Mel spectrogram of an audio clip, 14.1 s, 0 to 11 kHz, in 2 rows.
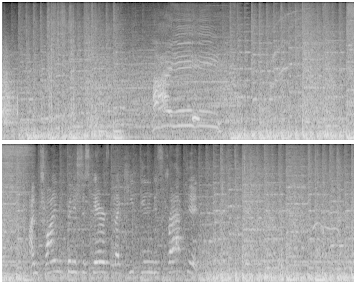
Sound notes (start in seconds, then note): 0.3 intense music; 3.0 yells; 4.8 intense music; 4.8 saw buzzing; 11.2 intense music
